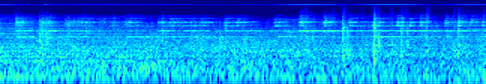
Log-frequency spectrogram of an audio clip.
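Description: Steady background ambience of a night street, an even rumbling noise with faint high steady tones and a few soft clicks, no music.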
